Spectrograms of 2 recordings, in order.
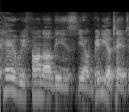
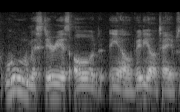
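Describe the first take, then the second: First: Said in the usual way. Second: Slow, hushed, spooky-teasing tone; mock mysterious. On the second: Jean teasing about the old videotapes, mock mysterious and slow. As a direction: drag it out like a ghost story. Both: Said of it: "he does, like, this thing".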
